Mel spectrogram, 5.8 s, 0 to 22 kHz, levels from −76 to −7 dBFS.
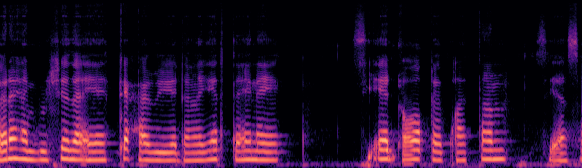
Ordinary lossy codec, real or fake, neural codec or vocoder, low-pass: none; fake; codec, 44.1 kHz, 2.6 kbps, SNAC; none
